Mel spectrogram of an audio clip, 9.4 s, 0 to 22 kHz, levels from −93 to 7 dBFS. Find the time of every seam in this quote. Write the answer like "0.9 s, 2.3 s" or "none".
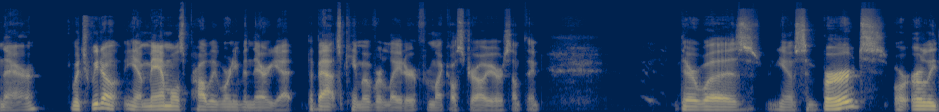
3.4 s, 6.7 s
